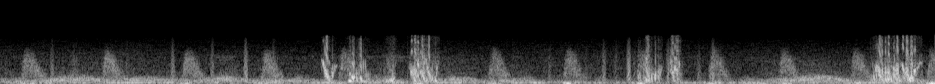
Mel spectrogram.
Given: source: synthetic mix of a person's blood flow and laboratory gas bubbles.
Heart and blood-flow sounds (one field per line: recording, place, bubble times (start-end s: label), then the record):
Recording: Doppler ultrasound of blood flow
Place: subclavian vein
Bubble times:
3.20-3.38 s: bubbles
3.45-3.72 s: bubbles
3.82-3.98 s: bubbles
4.07-4.40 s: bubbles
6.35-6.64 s: bubbles
6.69-6.83 s: bubbles
8.70-9.22 s: bubbles
From the record:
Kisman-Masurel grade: 223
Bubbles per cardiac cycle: several, 3 to 8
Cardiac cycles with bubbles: 10 to 50%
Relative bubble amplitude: loud (0.450 to 0.775)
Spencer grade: 2 (many but less than half of the cardiac periods contain bubble signals, singularly or in groups)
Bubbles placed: anywhere in the cardiac cycle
